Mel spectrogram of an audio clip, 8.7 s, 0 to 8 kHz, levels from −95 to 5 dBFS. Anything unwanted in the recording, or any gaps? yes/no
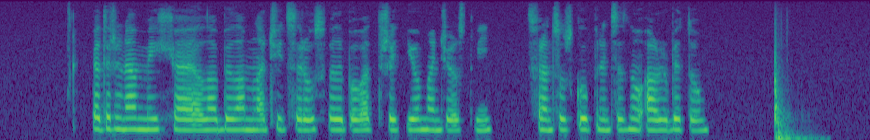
yes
